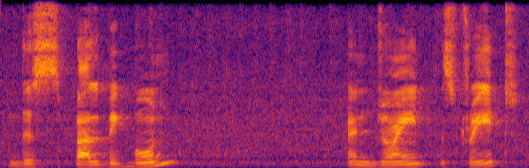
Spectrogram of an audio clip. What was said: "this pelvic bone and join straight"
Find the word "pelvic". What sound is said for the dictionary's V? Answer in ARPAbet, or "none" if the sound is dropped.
B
